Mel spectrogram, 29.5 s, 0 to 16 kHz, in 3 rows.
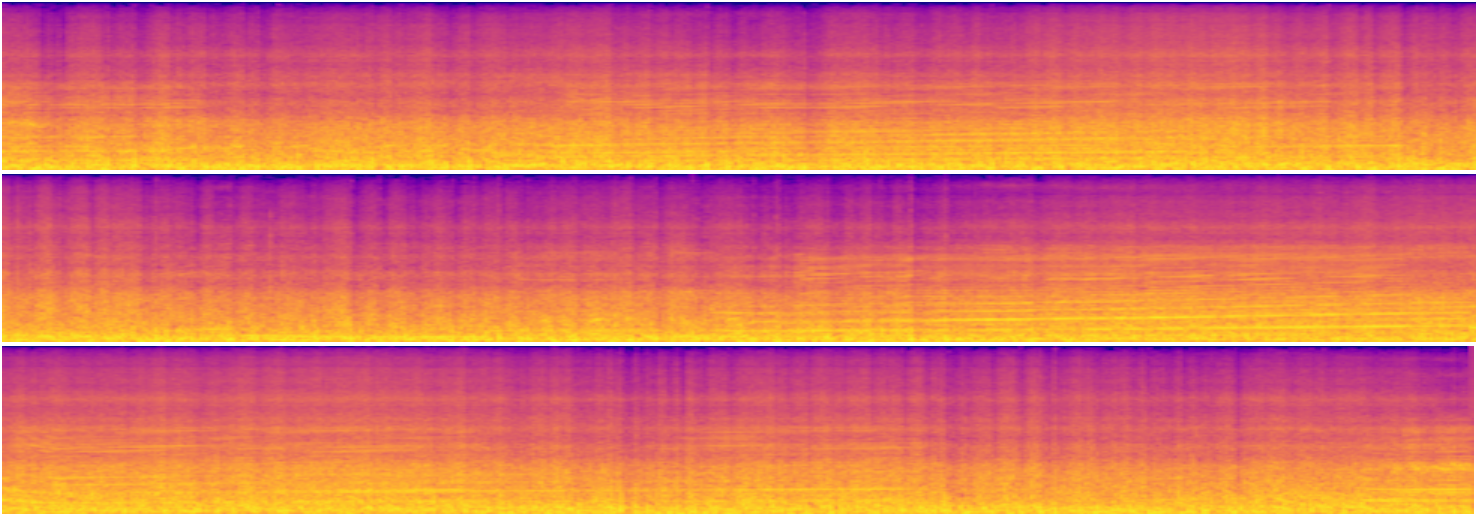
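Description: Mazda RX-7 rotary engine pulling hard on track, revs climbing several times and dropping sharply at a lift or gearshift about two-thirds through, over steady wind and road noise.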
